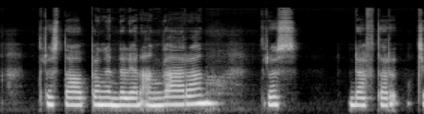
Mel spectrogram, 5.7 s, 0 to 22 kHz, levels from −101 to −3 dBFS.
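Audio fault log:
Nothing to log on this speech clip; it comes through without a single problem to note.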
